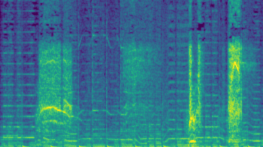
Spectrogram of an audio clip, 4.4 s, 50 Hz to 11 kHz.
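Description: Cordless drill with a 15/32-inch bit drilling through a plastic body panel, over background electronic music: a longer run with a falling whine about half a second in, then two short bursts near the end.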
